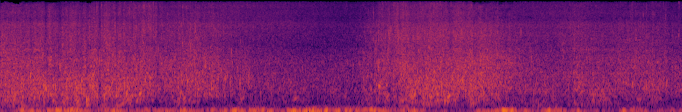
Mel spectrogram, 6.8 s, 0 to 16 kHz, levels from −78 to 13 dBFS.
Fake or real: fake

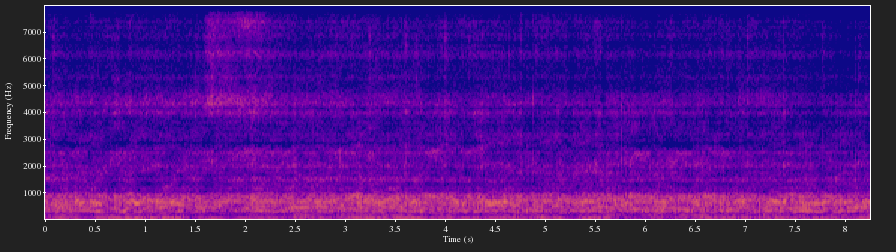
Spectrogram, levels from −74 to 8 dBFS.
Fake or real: fake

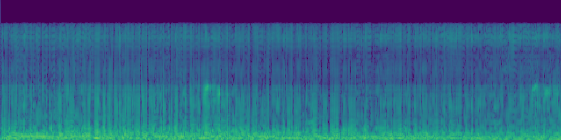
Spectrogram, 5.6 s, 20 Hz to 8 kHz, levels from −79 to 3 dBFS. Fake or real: fake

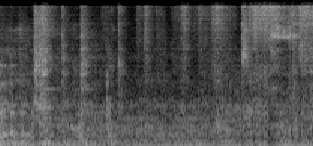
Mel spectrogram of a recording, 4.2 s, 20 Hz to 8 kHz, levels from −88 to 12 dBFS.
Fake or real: fake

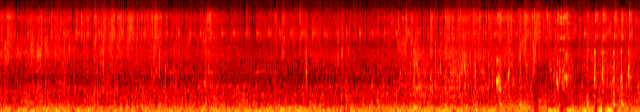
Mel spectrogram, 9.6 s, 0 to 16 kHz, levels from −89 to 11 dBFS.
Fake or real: fake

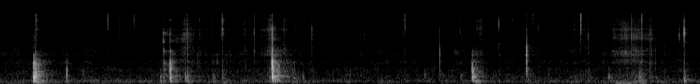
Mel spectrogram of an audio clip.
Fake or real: fake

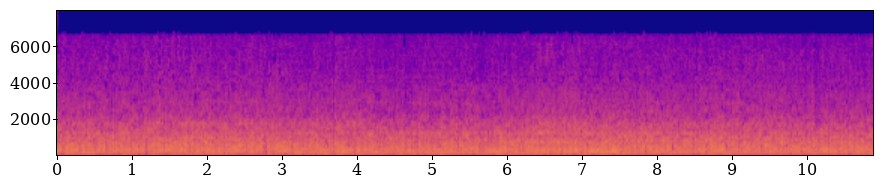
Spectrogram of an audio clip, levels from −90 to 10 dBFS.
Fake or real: fake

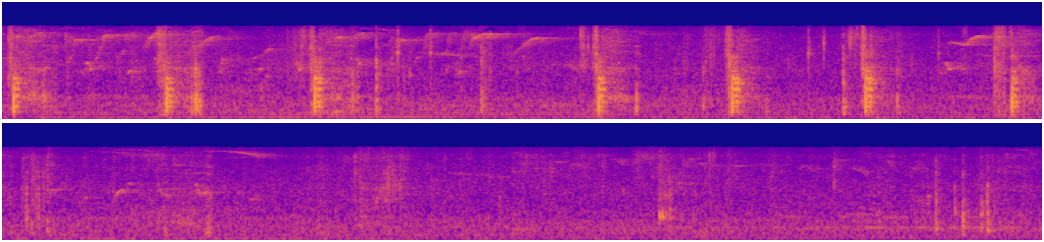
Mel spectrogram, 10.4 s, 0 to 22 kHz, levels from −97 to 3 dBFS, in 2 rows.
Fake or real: real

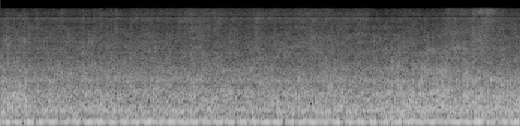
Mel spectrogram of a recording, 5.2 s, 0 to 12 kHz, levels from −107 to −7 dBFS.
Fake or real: fake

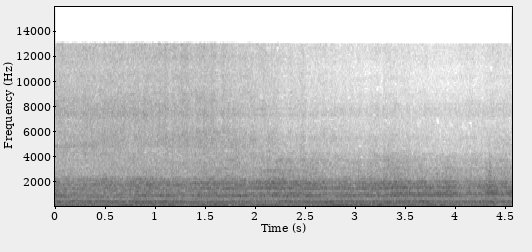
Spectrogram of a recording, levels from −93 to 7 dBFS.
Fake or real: real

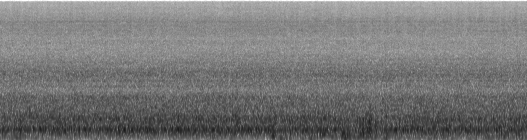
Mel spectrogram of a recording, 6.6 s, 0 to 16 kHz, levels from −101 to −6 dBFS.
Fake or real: fake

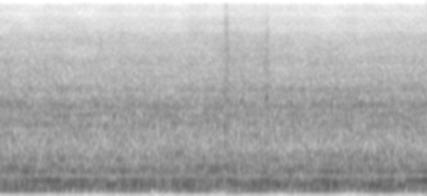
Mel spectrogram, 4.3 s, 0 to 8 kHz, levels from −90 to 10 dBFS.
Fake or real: fake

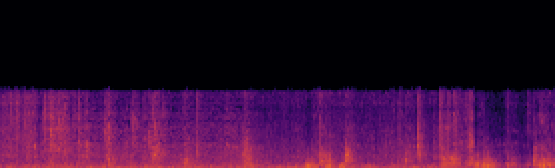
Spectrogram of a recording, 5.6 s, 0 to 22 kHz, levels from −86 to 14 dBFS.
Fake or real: fake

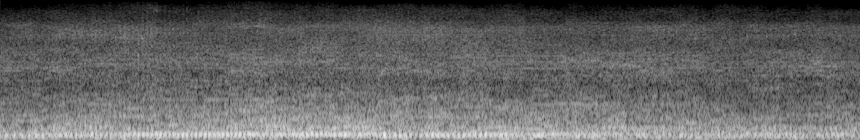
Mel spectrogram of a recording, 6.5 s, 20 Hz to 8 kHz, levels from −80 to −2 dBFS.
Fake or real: fake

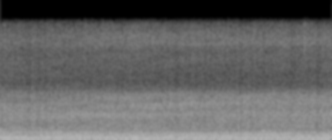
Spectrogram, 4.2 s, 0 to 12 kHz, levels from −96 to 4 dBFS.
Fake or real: real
